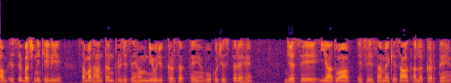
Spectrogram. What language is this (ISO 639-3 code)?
hin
